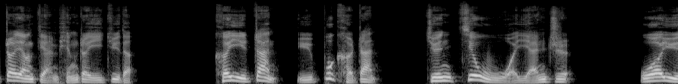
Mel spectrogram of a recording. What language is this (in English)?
Chinese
